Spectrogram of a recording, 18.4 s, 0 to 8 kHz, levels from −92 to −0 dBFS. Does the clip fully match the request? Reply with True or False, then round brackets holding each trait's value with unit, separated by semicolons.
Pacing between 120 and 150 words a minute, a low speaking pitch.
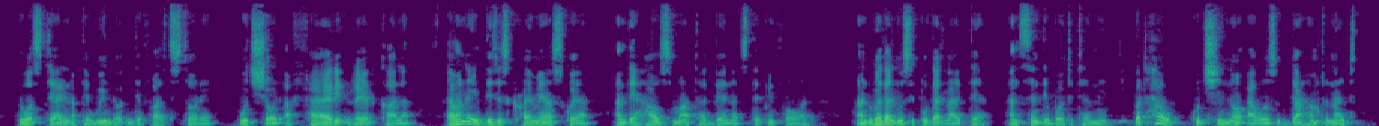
False (180 wpm; 105 Hz)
